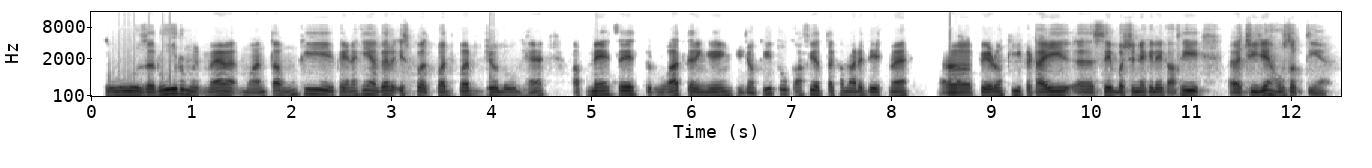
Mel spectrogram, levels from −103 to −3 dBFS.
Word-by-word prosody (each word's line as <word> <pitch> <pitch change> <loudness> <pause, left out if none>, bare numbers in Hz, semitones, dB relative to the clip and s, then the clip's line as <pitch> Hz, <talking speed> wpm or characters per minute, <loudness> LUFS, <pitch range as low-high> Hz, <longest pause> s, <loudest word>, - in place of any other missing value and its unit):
तो 145 +2 +2
ज़रूर 155 +9 +6 0.2
मैं 130 +3 +1 0.2
मानता 125 +5 -3
हूँ 145 +1 -4
कि 170 -3 +2
कहीं 140 -2 -2
न 140 - -5
कहीं 165 +1 -2
अगर 155 +1 0
इस 155 0 -3
पद 135 -4 0
पद 130 0 -1
पर 145 0 +2 0.2
जो 140 - +3
लोग 125 -1 -4
हैं 130 +5 -3 0.3
अपने 145 +5 +1
से 155 0 +6
शुरुआत 135 0 -2
करेंगे 125 -2 0
इन 135 - -4
चीज़ों 120 -4 -7
की, 180 - -2
तो 175 -2 -6
काफ़ी 145 0 -3
हद 155 - 0
तक 150 - -5
हमारे 135 0 -2
देश 130 -3 0
में 135 +1 +3
अ, - - -7 0.7
पेड़ों 130 0 +4
की 150 - -1
कटाई 130 +3 +5
अ, 125 -2 -3
से 145 +4 +2
बचने 130 +2 0
के 135 - -1
लिए 135 +1 +1
काफ़ी 155 +3 +3 0.4
अ, 120 - +2
चीज़ें 130 +6 +3
हो 135 -4 -2
सकती 140 -8 -4
हैं। 85 -1 -7
140 Hz, 220 wpm, -23 LUFS, 125-150 Hz, 0.7 s, ज़रूर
